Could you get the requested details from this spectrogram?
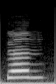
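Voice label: "gen", Mandarin Chinese, neutral tone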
